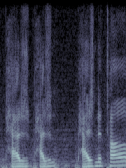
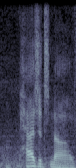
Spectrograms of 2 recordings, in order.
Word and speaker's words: Pajitnov: I mispronounced his last name. It's a Russian name. It's Pajnitov or Pajnitov. But he's amazing. This is the dude right here. present day. Pajitnov, Alexei Pajitnov.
